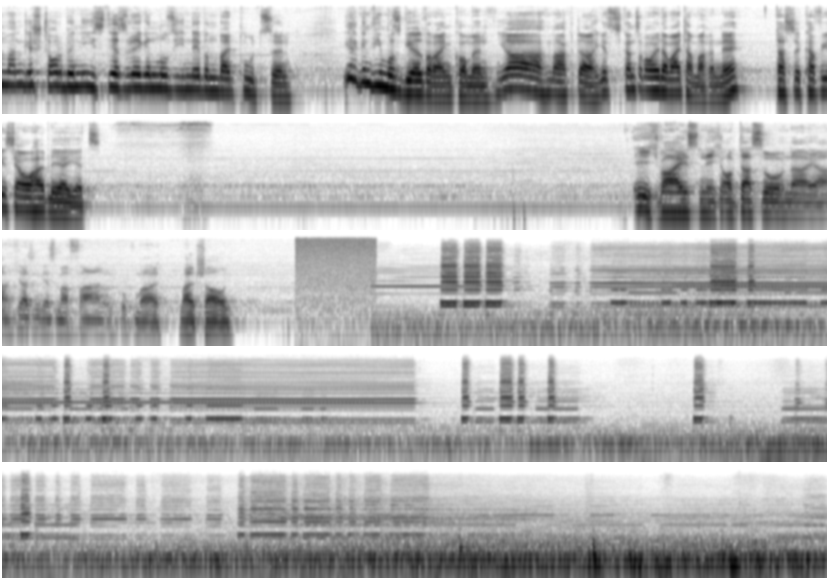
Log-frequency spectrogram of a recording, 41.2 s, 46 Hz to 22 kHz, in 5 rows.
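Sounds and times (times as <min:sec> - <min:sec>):
speech: 0:00.0 - 0:09.4, 0:14.6 - 0:19.6
car horns of a wedding convoy honking: 0:20.1 - 0:30.8, 0:31.6 - 0:41.2
steady rumble of passing traffic: 0:20.4 - 0:41.2.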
